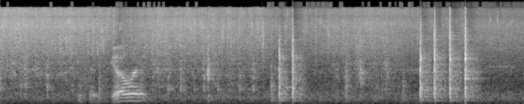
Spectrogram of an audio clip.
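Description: Finely diced onion and garlic sizzle steadily in a hot pan, with a spoon scraping and tapping against the pan in short bursts and a brief spoken remark partway through.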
